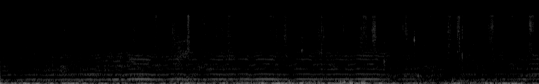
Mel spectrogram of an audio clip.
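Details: Thousands of bees hanging in a massive clump on a branch make a steady, dense hum with a low droning tone and layered overtones, continuous throughout.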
